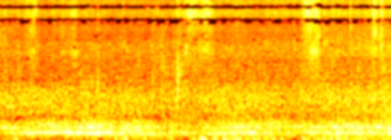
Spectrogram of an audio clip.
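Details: Dense, steady buzzing of many bees during honey harvesting, an even low hum without pauses.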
